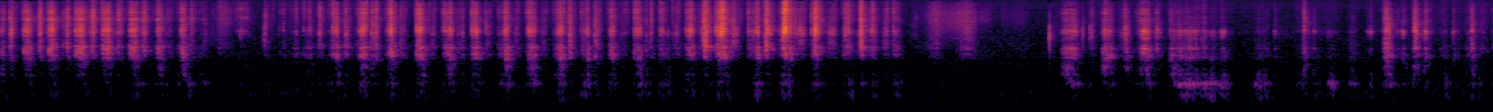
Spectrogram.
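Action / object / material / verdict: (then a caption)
scrape / black-coated scratch art paper and a wooden stylus / coated paper / none. A wooden stylus scratches a flat black-coated scratch art paper card, working over the basin and the lower part of the picture. Quiet, bright, dry scratching strokes come in quick, uneven bursts of about three to four per second, easing briefly around the middle before picking up again.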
